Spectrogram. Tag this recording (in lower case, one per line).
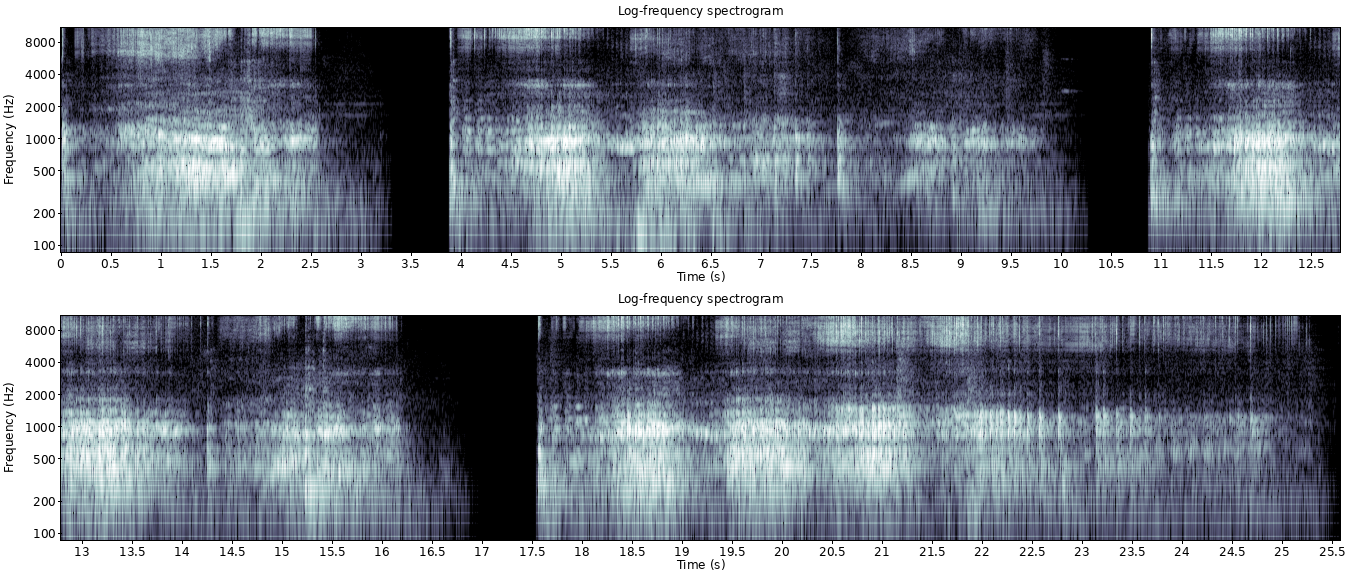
door
sliding door
home sounds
